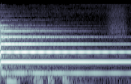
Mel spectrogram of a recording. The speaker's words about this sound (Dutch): Jij gaat het niet horen, maar ik ga nu een gong laten horen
